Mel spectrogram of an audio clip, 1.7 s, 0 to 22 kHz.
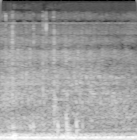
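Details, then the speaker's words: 2012 Ram 3500 with the 6.7L Cummins diesel, running after the alternator was replaced: steady, even low diesel rumble with smooth rhythm and no knocks or misses. Normal idle, with charging expected near 14 V. "All right, then we'll start it up. All right, so got the RAM running again."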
